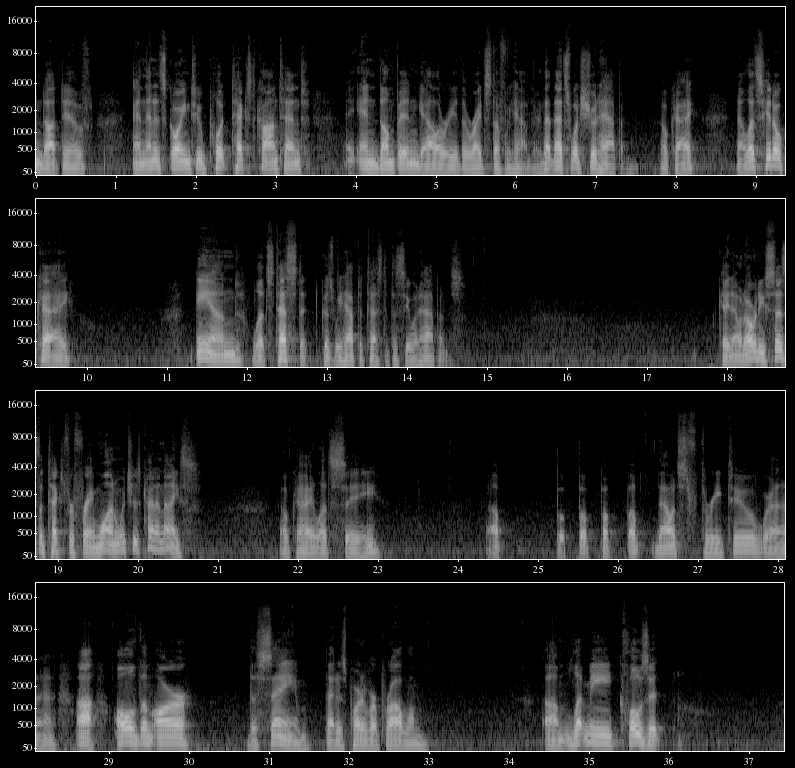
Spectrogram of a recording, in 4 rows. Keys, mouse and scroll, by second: 1.2 click, 10.0 click, 14.8 click, 21.9-22.2 drag, 30.0 F7, 31.6-32.7 drag, 32.9 drag, 34.3-35.3 middle drag, 36.9 click.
